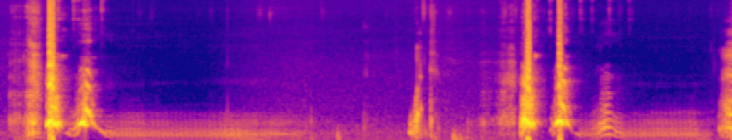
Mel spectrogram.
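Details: Dog being scolded indoors for talking back, answering with short barks and growly, talking-like vocalizations in bursts, the owner's voice speaking between them.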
